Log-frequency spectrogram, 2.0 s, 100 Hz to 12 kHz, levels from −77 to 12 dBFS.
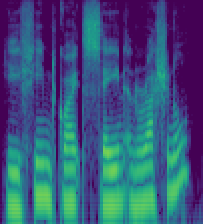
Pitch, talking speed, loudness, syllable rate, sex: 175 Hz, 175 wpm, -14 LUFS, 5.2 syllables/s, male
